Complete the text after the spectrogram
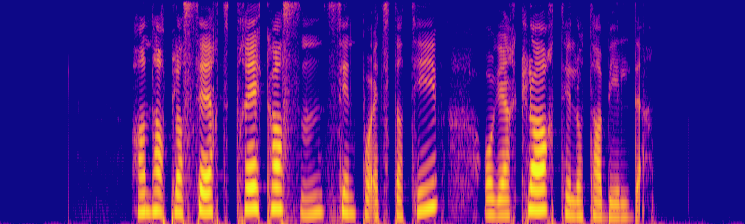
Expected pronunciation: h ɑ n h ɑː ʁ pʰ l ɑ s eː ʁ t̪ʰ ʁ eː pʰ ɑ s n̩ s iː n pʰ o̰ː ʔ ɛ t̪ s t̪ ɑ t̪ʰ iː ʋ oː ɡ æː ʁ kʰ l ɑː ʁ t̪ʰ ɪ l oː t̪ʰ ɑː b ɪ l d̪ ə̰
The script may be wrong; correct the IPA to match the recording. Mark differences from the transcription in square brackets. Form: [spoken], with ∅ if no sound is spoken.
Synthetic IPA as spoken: h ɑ n h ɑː ʁ pʰ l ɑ s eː ʁ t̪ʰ ʁ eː [kʰ] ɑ s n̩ s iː n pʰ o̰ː ʔ ɛ t̪ s t̪ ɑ t̪ʰ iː ʋ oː ɡ æː ʁ kʰ l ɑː ʁ t̪ʰ ɪ l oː t̪ʰ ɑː b ɪ l d̪ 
